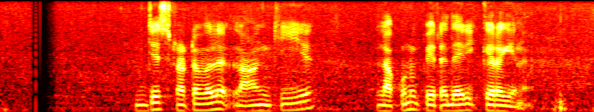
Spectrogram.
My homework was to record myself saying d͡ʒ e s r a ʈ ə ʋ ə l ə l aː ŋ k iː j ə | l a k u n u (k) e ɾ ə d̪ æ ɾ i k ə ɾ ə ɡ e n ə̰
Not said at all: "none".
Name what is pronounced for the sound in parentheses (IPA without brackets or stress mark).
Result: p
